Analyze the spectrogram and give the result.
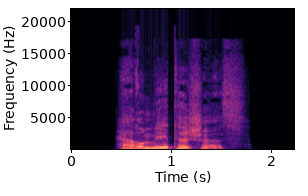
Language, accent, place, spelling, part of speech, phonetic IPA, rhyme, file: German, Germany, Berlin, hermetisches, adjective, [hɛʁˈmeːtɪʃəs], -eːtɪʃəs, De-hermetisches.ogg
- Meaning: strong/mixed nominative/accusative neuter singular of hermetisch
